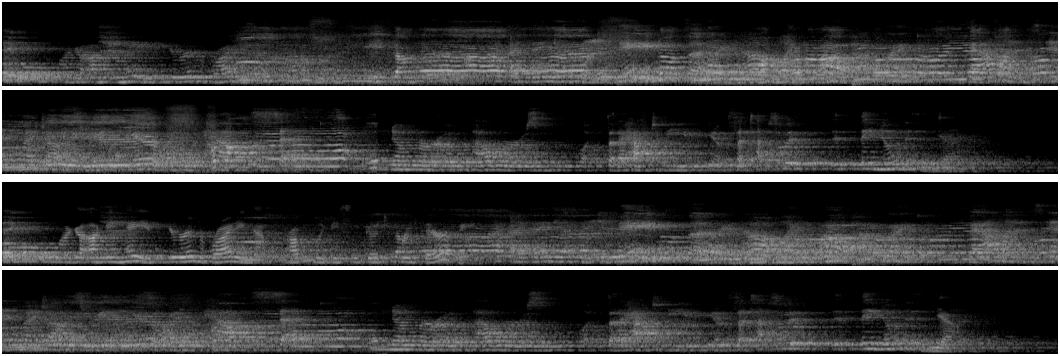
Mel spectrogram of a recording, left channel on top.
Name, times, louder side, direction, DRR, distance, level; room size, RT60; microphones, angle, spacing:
voice 1, 0.0-4.8 7.3-8.4 17.4-17.6 19.7-20.1, right 4 dB, 85° right, 5 dB, 0.4 m, -34 dB
sound 1, 2.3-14.3, left 6 dB, 65° left, 0.3 m, -32 dB
voice 2, 4.8-6.6 6.8-13.5 14.2-15.9 16.3-18.5 18.9-19.8, left 1 dB, 30° left, -4 dB, 1.3 m, -33 dB
8.3 x 3.6 x 6.3 m, 2.7 s
head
